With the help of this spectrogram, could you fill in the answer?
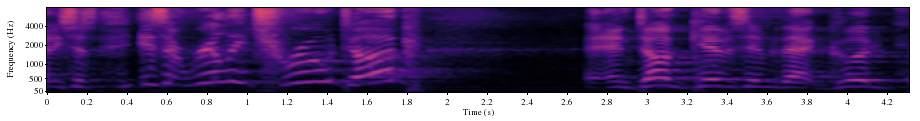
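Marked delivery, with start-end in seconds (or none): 0.4-1.8 high-pitched amazed question, retold; can hardly believe it. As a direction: ask in loud, wondering disbelief. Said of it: "he can't hardly believe that".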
